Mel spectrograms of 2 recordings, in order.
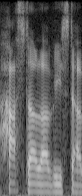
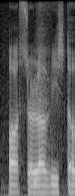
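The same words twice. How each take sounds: First: It is said in the speaker's normal voice. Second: It is said in a deep, put-on movie-star voice.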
